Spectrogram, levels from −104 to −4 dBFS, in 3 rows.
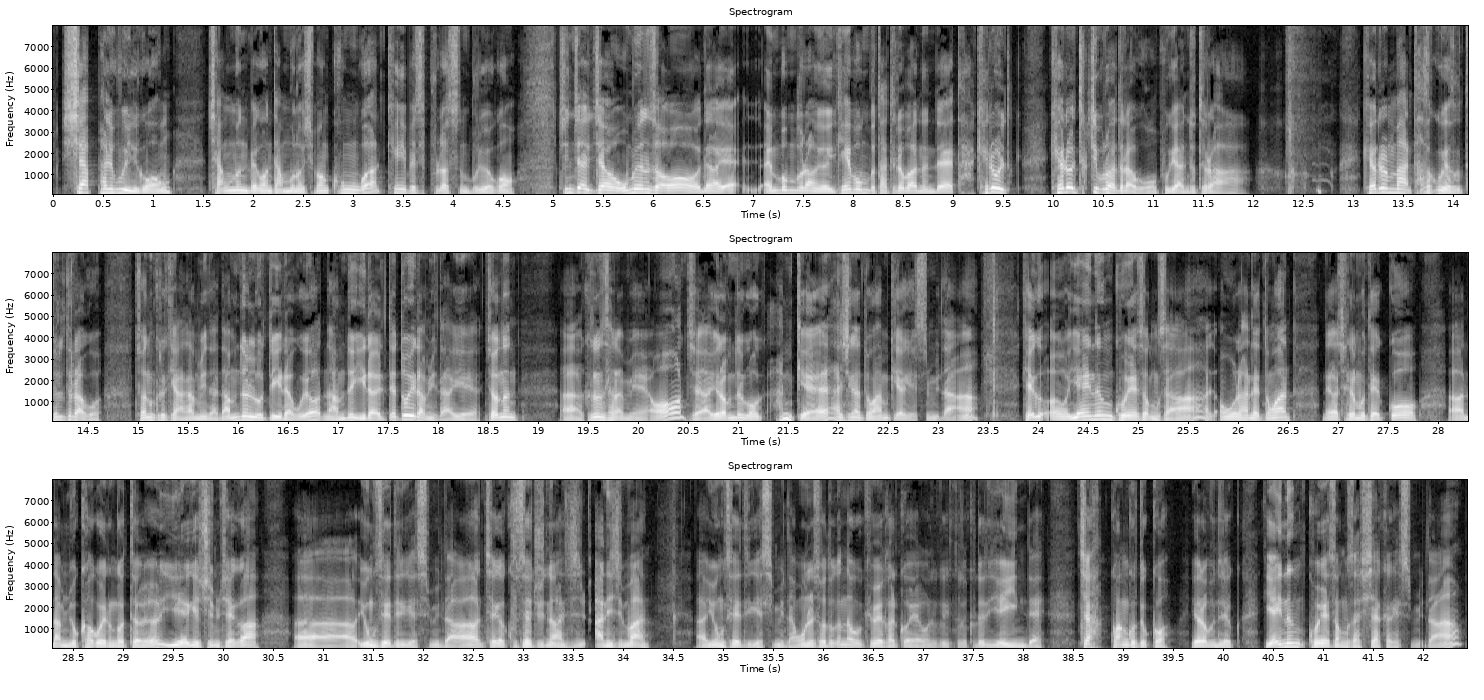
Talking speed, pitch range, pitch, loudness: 350 characters per minute, 100-135 Hz, 115 Hz, -16 LUFS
